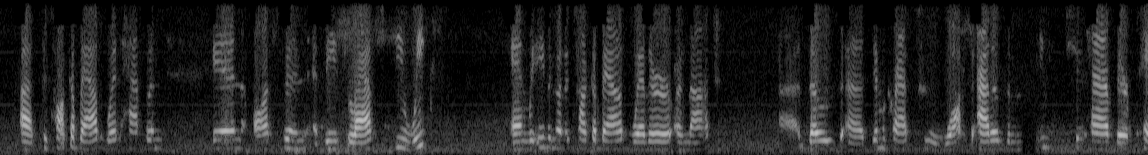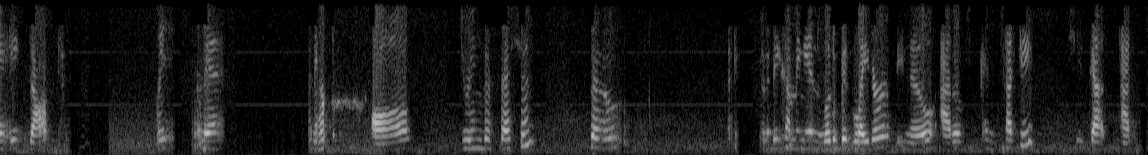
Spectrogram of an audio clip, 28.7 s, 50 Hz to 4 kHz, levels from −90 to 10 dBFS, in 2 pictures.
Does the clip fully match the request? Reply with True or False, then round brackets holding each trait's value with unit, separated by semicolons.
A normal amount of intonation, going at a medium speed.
False (4.1 semitones; 120 wpm)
